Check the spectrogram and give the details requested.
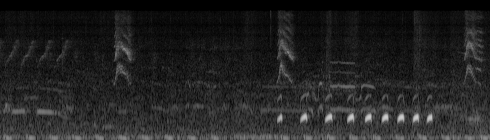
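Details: A White-eared Brown Dove recorded at a cage trap gives about nine short, mid-pitched hooting notes, evenly spaced and quickening slightly, over a low rumble and sharp chirps from other birds.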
